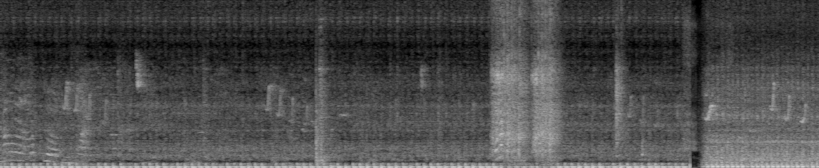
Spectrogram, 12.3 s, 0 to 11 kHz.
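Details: Honda Supra X 125 single-cylinder motorcycle after repairing a rough-sounding engine (cam chain and tensioner work), at idle: steady even thump with no knock, tick or rattle; now running smoothly.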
